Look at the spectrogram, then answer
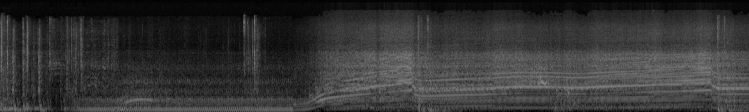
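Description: A car driving in Fortnite, its engine note dropping at first and then rising steadily as it accelerates, holding a loud, even drone close by with brief bumps, and no talking over it.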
